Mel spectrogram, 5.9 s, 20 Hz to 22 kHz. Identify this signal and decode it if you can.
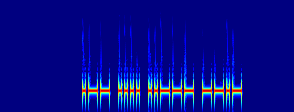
Morse code, heard as a keyed tone, about 20 wpm, 700 Hz. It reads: WH2Q
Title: USA Call Signs - 4 Characters - Repeated 3x - 20wpm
